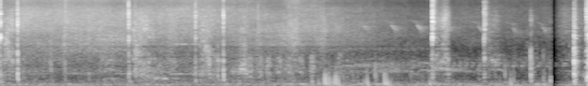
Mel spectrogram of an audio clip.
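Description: Chicken pieces sizzling in hot mustard oil and onions in a karahi, with a metal spatula scraping and knocking against the pan as the meat is stirred. The sizzle is loudest in the first half.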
